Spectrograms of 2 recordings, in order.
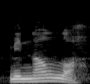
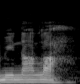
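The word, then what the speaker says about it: من الله: Keterangan sebelum lafaz Allah ada huruf berharakat fatkah, maka lafaz Allahnya itu dibaca tebal. Minallah bukan minalah.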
